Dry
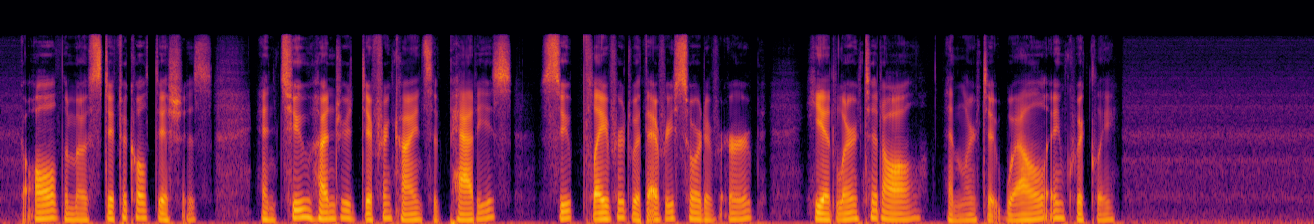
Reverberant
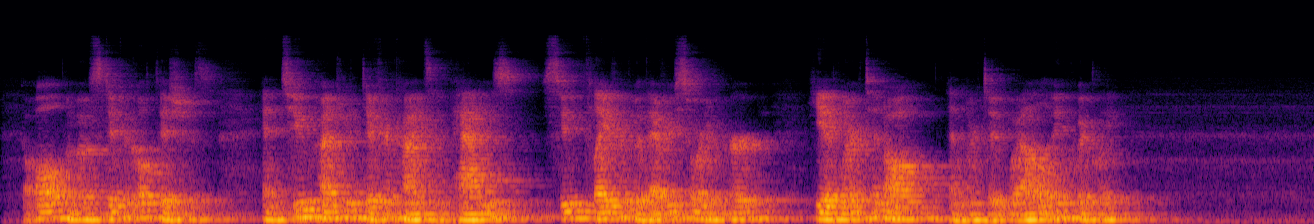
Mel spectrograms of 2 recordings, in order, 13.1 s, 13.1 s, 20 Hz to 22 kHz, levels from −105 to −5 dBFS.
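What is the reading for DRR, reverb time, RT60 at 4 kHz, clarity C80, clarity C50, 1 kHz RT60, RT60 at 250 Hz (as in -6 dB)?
-11.5 dB, 1.2 s, 0.80 s, 2.0 dB, -1.0 dB, 1.0 s, 1.6 s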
